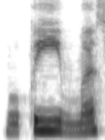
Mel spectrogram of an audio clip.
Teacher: سواد کو موٹا پڑھنا ہے، موٹے حروف میں سے ہے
